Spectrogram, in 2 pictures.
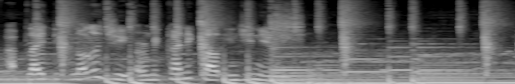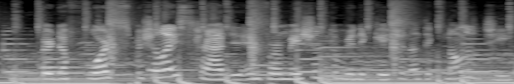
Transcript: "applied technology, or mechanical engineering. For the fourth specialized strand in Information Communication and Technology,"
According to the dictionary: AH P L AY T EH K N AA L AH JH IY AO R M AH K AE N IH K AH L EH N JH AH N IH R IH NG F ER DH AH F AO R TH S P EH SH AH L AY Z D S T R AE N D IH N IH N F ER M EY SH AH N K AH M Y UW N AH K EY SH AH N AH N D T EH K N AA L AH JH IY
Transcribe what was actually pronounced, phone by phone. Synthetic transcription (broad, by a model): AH P L AY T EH K N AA L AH JH IY AO R M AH K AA N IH K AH L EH N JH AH N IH R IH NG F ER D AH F AO R T S P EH SH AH L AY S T R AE N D IH N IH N F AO M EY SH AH N K AH M Y UW N AH K EY SH AH N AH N T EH K N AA L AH JH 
